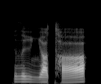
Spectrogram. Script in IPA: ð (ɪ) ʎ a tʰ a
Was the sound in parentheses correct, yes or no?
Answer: no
